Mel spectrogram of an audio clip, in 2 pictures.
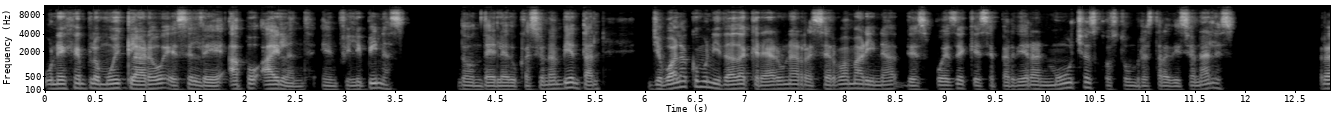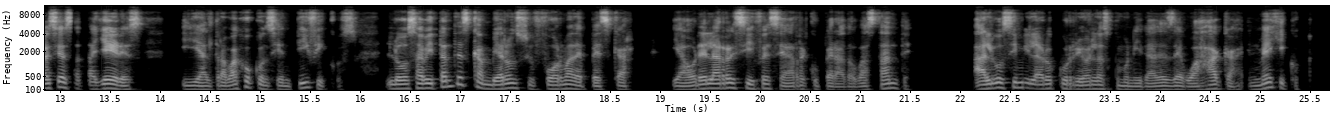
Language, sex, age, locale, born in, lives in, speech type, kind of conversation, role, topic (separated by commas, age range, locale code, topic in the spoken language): Spanish, male, 40-44, es-MX, Mexico, Spain, read, expert-assistant, expert, ¿Cómo influyen las costumbres y la educación en la protección de los océanos?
